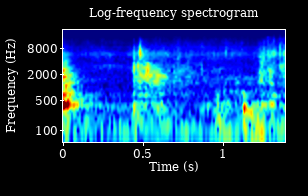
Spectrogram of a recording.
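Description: Onions fry in a pan over medium-high flame with a soft, close sizzle, broken by a few brief stirring scrapes.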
